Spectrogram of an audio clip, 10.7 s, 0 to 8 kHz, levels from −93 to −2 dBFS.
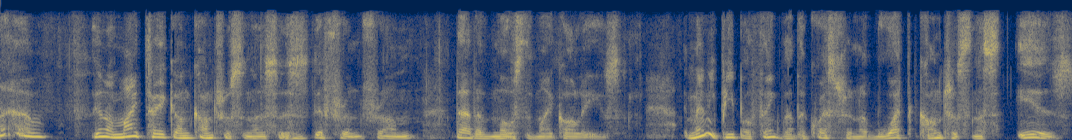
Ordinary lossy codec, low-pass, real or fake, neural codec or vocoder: AAC, 48 kbps; 7.2 kHz; real; none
